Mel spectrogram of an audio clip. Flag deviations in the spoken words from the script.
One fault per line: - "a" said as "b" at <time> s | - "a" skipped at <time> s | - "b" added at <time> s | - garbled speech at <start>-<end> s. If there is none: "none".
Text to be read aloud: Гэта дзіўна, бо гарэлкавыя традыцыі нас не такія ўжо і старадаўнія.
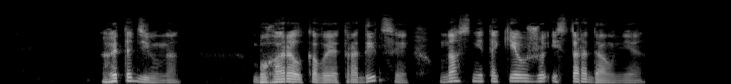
- "ў" added at 4.1 s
